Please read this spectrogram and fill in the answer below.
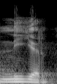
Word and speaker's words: near: ठीक है, NEAR, यन से हो गया न, ई ए का उच्चारण ईय, आर से हो गया र, लिखा है नियर।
